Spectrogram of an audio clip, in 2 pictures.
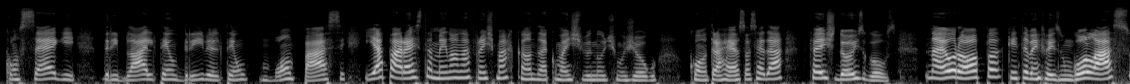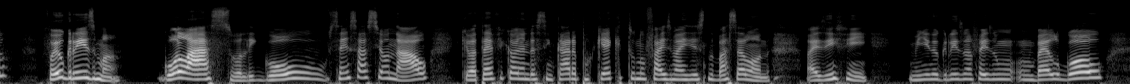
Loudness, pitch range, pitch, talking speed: -20 LUFS, 215-280 Hz, 240 Hz, 195 wpm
